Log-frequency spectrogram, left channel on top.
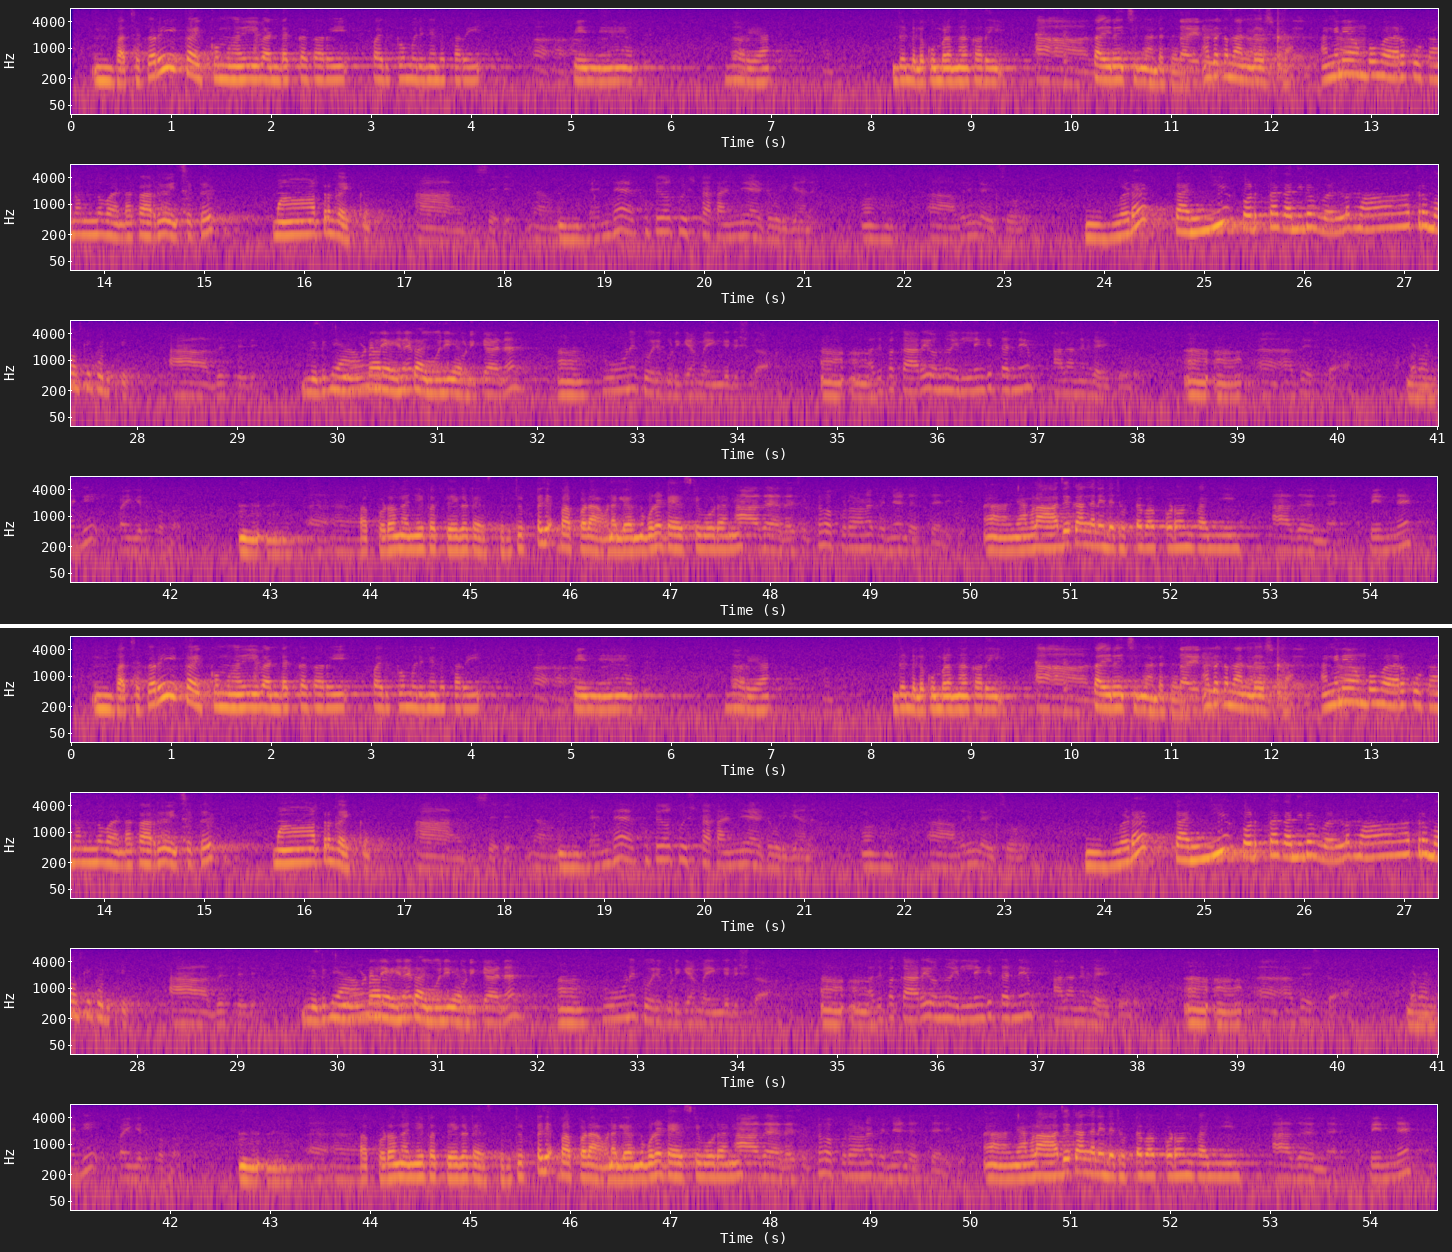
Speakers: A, in the centre; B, on the right.
A: ഉം പച്ചക്കറി കയ്ക്കും മോന് വെണ്ടക്കകറി പരിപ്പും മുരിങ്ങന്റെ കറി
B: ആഹ് ആഹ്
A: പിന്നെ
B: ആഹ് അത് ശരി ശരി
A: എന്താ
B: ആ
A: പറയാ
B: ആ
A: ഇത്ണ്ടല്ലോ കുമ്പളങ്ങ കറി
B: ആ ആ അതെ
A: തൈര്
B: അതെ കു
A: ത്
B: തൈര്
A: അതൊക്ക
B: ഒഴിച്ച്
A: നല്ല
B: ആ
A: ഇഷ്ടാ
B: അതെ അതെ അതെ
A: ഇങ്ങനെയാകുമ്പോം
B: ആ
A: വേറെ കൂട്ടാനൊന്നും വേണ്ട കറി ഒഴിച്ചിട്ട് മാത്രം കഴിക്കും
B: ആഹ് അത്ശരി
A: ഉം
B: എന്റെ കുട്ടികൾക്കും ഇഷ്ടാ കഞ്ഞിയായിട്ട് കുടിക്കാന്
A: ആഹ്
B: ആഹ് അവരും കഴിച്ചോളൂ
A: ഉം ഇവിടെ കഞ്ഞി കൊടുത്ത കഞ്ഞിന്റെ വെള്ളം മാത്രം നോക്കി കുടിക്കും
B: ആഹ് അത്ശരി ഇത്
A: എന്നിട്ട്
B: സ്പൂണില്ങ്ങനെ
A: ഞാൻ പറയും അയിന് കഞ്ഞി
B: കോരി
A: പറയും
B: കുടിക്കാന്
A: ആഹ്
B: സ്പൂണ് കോരി കുടിക്കാൻ ഭയങ്കര ഇഷ്ടാ
A: ആഹ് ആഹ്
B: അതിപ്പ കറിയൊന്നും ഇല്ലെങ്കിതന്നെ അതങ്ങനെ കഴിച്ചോളൂ
A: ആഹ് ആഹ്
B: ആഹ് അത് ഇഷ്ടവാ പപ്പടം
A: ഉം
B: ഉണ്ടെങ്കി ഭയങ്കര സന്തോഷം
A: ഉം ഉം
B: ആ ആ
A: പപ്പടവും കഞ്ഞി പ്രത്യേക ടേസ്റ്റ്ല്ല ചുട്ട പപ്പടം ആവണല്ലേ ഒന്നും കൂടെ ടേസ്റ്റ്
B: ടേസ്റ്റ്
A: കൂടാന്
B: ആഹ് അതെ അതെ ചുട്ട പപ്പടവാണേ പിന്നെയും ടേസ്റ്റ്‌ ആയിരിക്കും
A: ആഹ് ഞമ്മളാദ്യൊക്കെ അങ്ങനല്ലേ ചുട്ട പപ്പടോം കഞ്ഞിം
B: അതന്നെ പിന്നെ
